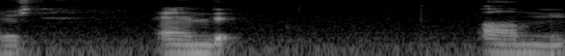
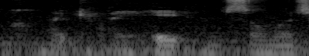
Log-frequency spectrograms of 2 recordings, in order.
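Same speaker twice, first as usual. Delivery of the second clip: quick hushed aside; whisper; 12 dB quieter, faster than usual. Real, not acted. Telling cohost about the kid, a fast whispered aside. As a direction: hiss it under your breath.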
